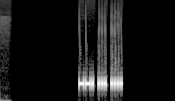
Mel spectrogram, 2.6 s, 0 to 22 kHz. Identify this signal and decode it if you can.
Morse code, heard as a keyed tone, about 47 wpm, 700 Hz. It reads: GSH
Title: USA Call Sign Postfixes - 3 Letters 50wpm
